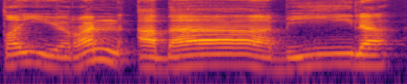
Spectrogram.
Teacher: غنہ نہیں کر رہے ہیں یہاں پہ ہم بالکل کلیئرٹی سے پڑھ رہے ہیں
